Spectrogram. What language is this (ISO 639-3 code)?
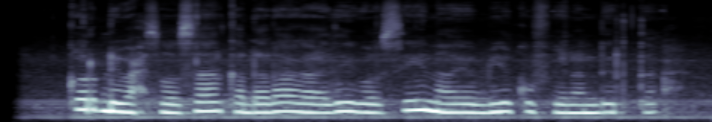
som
